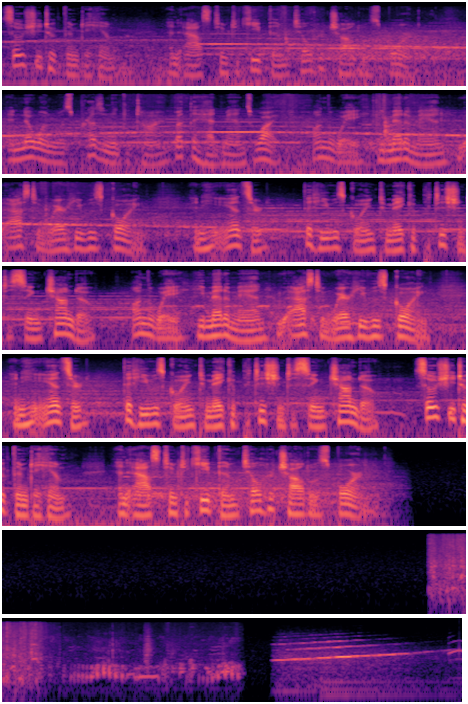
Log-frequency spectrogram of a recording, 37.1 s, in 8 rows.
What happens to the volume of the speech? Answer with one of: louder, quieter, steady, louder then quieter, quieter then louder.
louder.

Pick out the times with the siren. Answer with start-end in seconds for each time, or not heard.
0.0-17.2, 35.2-37.0.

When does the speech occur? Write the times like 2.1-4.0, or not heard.
0.1-27.0.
